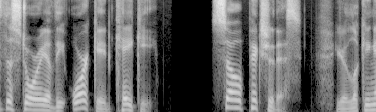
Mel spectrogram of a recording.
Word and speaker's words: keiki: It's pronounced keiki, and it's the Hawaiian word for the little one.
